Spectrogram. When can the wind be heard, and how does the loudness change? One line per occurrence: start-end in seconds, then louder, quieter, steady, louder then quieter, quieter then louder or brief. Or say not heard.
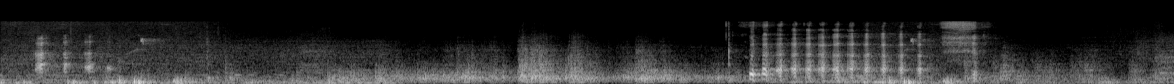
0.0-11.6 louder then quieter.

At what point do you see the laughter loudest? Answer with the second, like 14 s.
8 s.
